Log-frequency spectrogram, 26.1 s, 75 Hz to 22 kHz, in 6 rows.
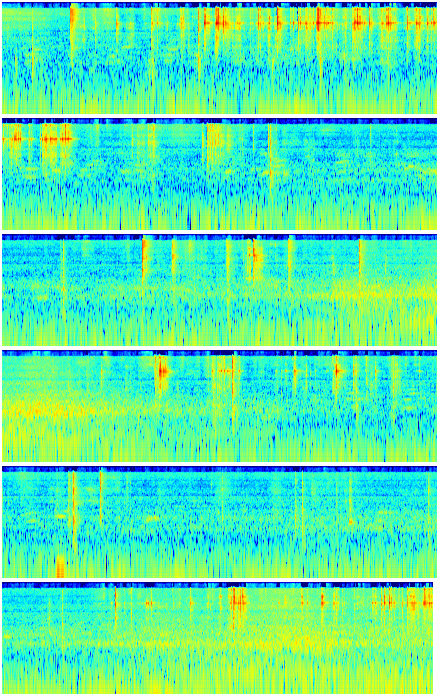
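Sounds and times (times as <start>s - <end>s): screwdriver and screws clinking: 0.7s - 6.8s, 14.0s - 17.2s, 22.8s - 26.0s.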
